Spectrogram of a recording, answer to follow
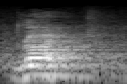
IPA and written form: raɪp (ripe)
